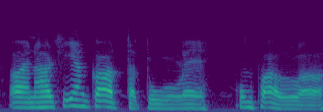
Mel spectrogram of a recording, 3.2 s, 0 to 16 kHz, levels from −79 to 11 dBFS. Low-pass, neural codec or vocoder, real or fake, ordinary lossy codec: 14.4 kHz; none; real; none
